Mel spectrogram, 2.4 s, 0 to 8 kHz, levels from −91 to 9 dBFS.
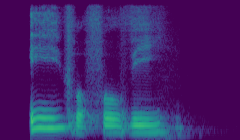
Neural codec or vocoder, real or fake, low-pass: codec, 16 kHz in and 24 kHz out, 0.9 kbps, LongCat-Audio-Codec, four codebook decoder; fake; 7.2 kHz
